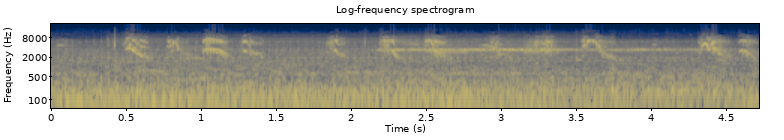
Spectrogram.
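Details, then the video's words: Brahminy Starling calling at Keoladeo National Park, Bharatpur, Rajasthan, India, in December 2018: a run of quick, scratchy chirps and short slurred notes, high-pitched and irregular, over a low rumble of background noise. "Brahminy Starling : calling"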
